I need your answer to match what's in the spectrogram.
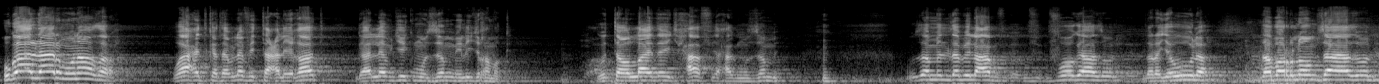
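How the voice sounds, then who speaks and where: A Sudanese-accented man preaches in a lively, mocking way and quotes scripture often. His voice is high and bright and he talks fast. The sound carries a long hall reverb. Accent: Sudanese Arabic. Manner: animated and mocking, quoting scripture. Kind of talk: colloquial sermon.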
